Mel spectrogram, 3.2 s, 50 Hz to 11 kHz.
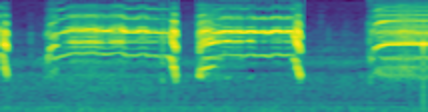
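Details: At Karlsruhe on 30 May 2010, 7:27, peregrine falcons give loud, steady, rasping wails of almost a second each. The wails are separated by brief silences and each ends with a sharp drop in pitch.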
